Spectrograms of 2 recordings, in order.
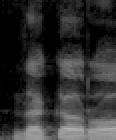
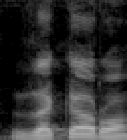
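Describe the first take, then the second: First: "রাকা র" with the final "র" drawn long; two short syllables, then a long "র"; wrongly stretched. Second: "রাকা র" in three short syllables; brief, even "রাকা র", nothing lengthened; no stretch. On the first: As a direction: drag out the last vowel of "রাকা র". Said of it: "আবার অনেকে রতে টান দেয়". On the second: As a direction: keep the final "র" of "রাকা র" short. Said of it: "রতেও জবর রয়েছে". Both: Shown as a demonstration.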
